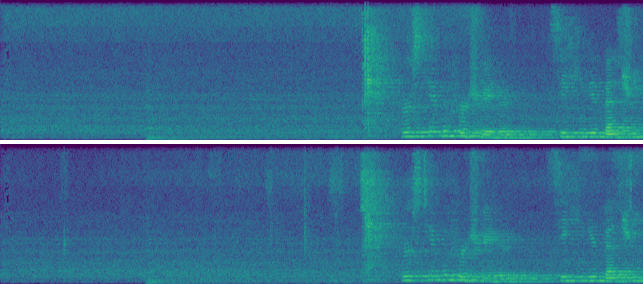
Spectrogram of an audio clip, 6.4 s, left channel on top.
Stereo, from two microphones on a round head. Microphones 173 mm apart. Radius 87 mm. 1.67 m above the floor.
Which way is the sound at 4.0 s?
15° left (ahead or behind).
